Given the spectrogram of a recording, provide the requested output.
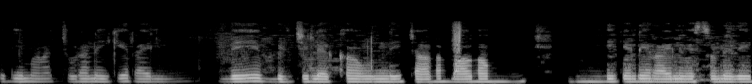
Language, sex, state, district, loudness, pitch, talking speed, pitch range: Telugu, male, Telangana, Karimnagar, -23 LUFS, 130 Hz, 90 wpm, 125-135 Hz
